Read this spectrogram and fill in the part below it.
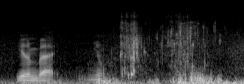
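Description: A small fish splashes into the water.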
